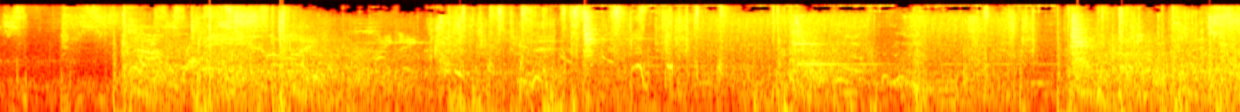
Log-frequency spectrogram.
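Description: A shotgun fires loudly in rapid blasts.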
